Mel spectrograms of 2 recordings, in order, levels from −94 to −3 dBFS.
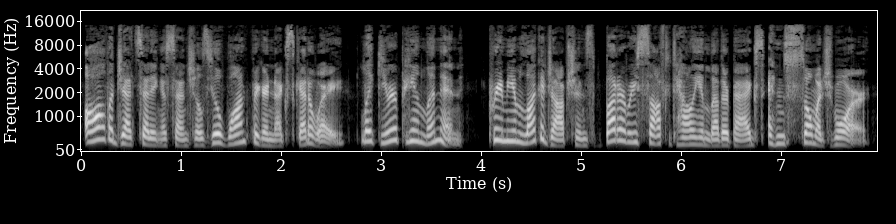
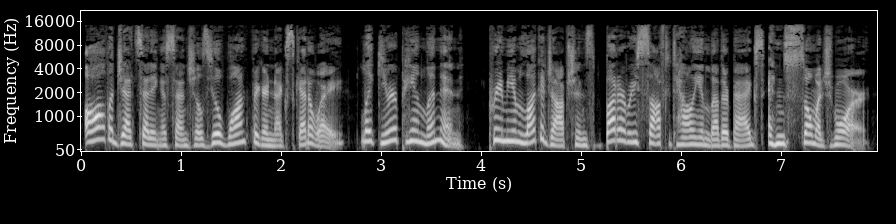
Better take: second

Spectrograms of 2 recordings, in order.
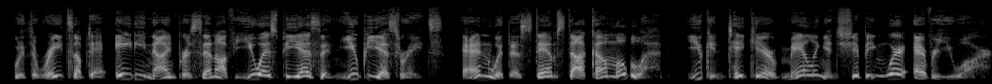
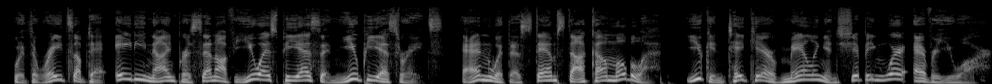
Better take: second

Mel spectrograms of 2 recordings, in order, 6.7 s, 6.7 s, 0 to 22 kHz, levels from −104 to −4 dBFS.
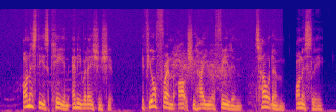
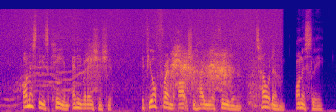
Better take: first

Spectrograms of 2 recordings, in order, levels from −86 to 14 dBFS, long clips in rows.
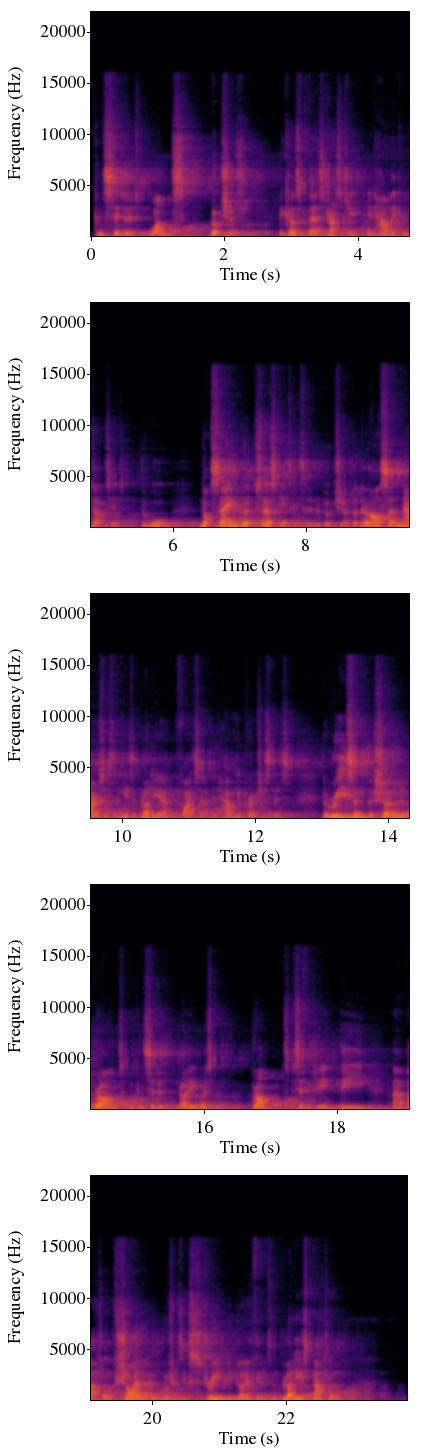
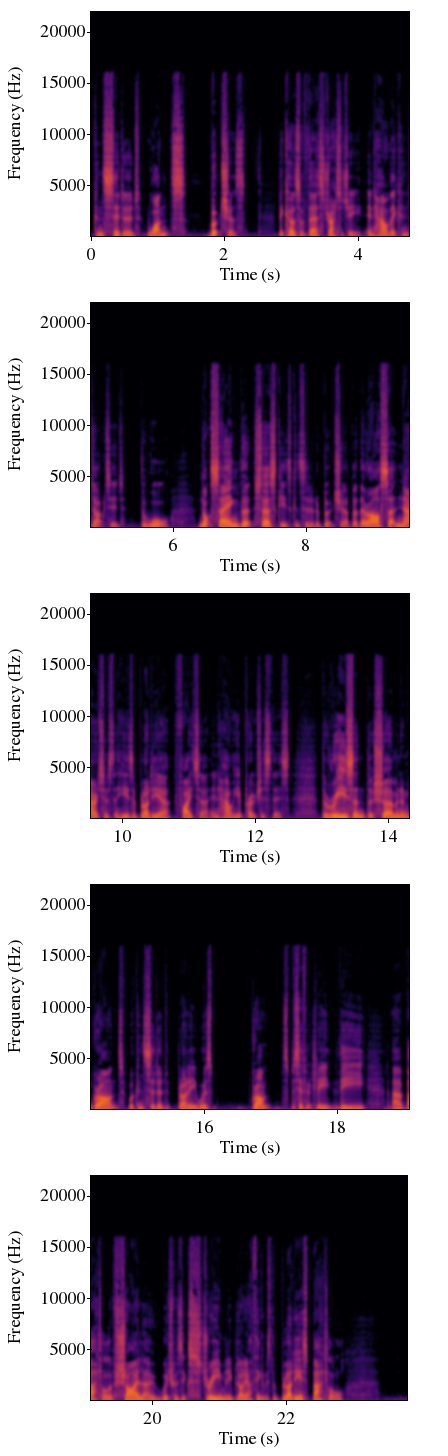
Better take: second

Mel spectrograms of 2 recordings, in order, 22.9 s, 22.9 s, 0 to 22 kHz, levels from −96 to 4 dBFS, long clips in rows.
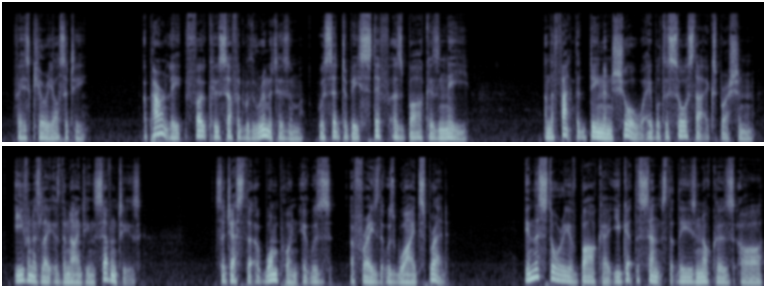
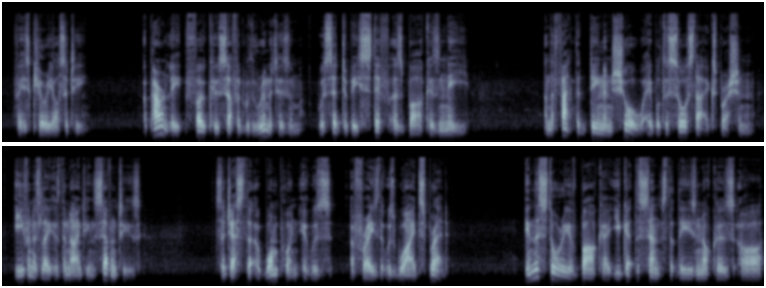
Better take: first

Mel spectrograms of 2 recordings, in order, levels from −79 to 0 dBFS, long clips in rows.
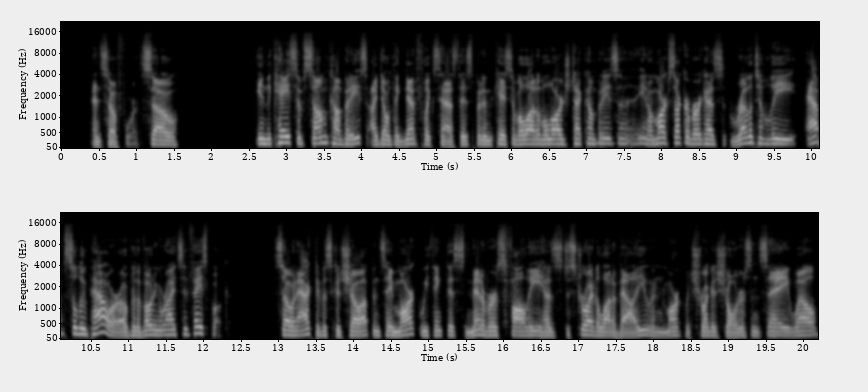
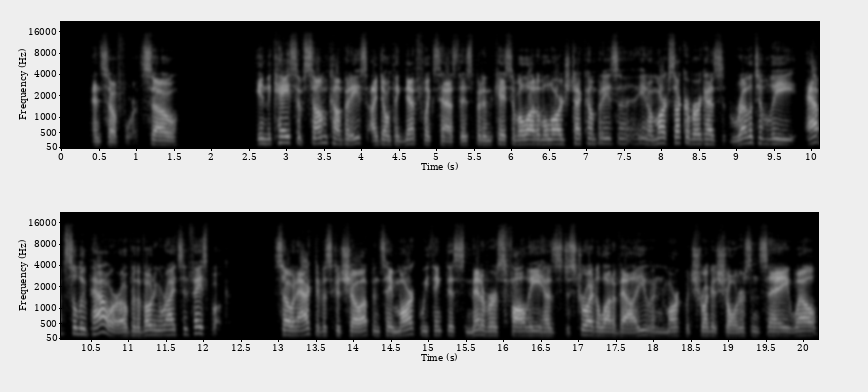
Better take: first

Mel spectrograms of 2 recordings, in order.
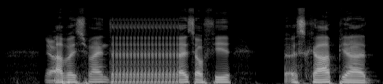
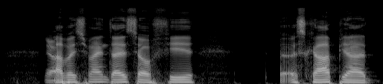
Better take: second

